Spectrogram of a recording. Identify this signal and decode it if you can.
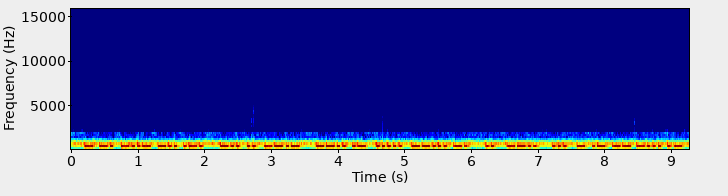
Morse code, heard as a keyed tone, about 29 wpm, 470 Hz, with radio noise. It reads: TNX DR DIQ ZA 57N I ZSTAMBA
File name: attachments / ua6ypt 15m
